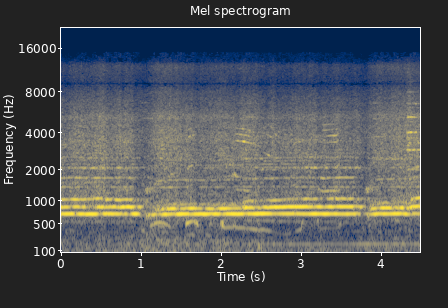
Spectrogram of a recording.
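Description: A steam locomotive's chime whistle blows in long blasts, several notes sounding together, with short breaks about a second in and near the end.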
